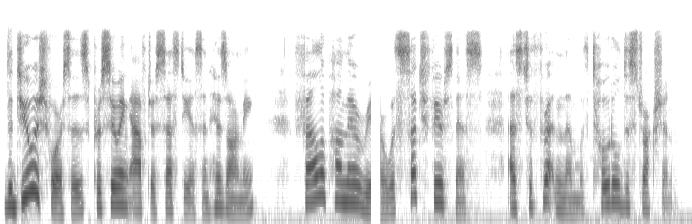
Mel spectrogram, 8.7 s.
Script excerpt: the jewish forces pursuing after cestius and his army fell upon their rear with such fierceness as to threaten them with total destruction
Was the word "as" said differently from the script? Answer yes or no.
no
